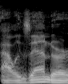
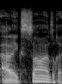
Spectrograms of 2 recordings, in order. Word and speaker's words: Alexandre: they would pronounce it Alexander instead of Alexandre, and they would say Stephen instead of Stefan.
